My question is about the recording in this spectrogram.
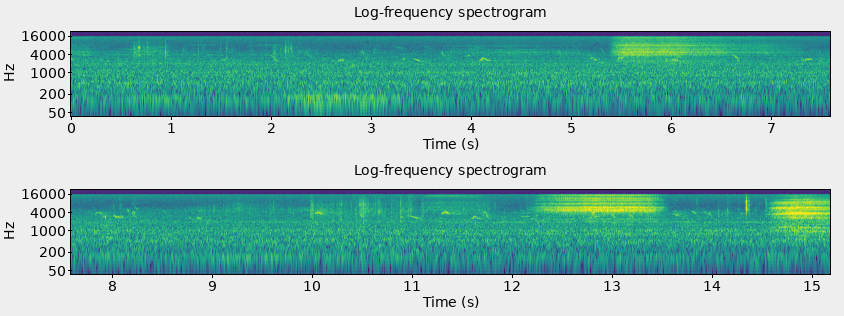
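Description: Steady outdoor ambience: a low rumble and rushing hiss, with faint short chirps scattered through it and two brief swells of higher hiss about six and twelve seconds in.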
